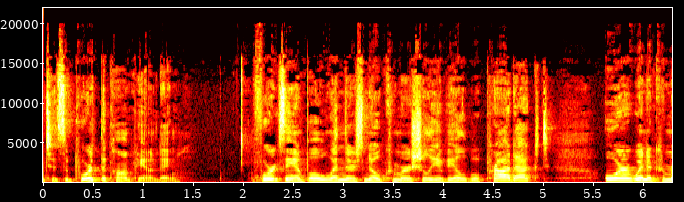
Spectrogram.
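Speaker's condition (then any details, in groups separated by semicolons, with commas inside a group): No condition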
